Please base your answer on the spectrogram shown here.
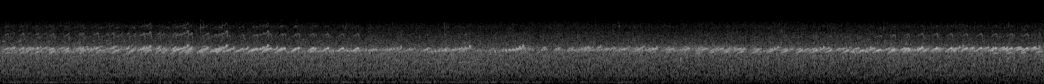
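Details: Kajika frogs calling at night by a clear mountain stream in Akigawa Valley, Tokyo, Japan, recorded on a ZOOM H6: a dense chorus of quick, high, rising chirped notes pouring out continuously over the steady hiss of rushing water.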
